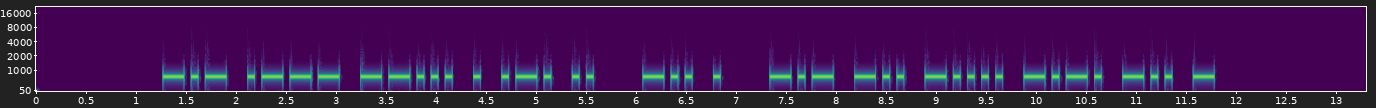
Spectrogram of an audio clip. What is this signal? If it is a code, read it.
Morse code, heard as a keyed tone, about 17 wpm, 700 Hz. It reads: KJ7ERI DE KD6CDT
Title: USA Callsign DE Callsign 17wpm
